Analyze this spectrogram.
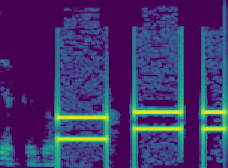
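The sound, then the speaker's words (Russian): Telephone keypad dialing tones while calling a utility company's automated line: three steady, dual-pitched beeps with short gaps, the last cut off at the end, after faint low murmuring at the start. “Я не знаю, я набираю.”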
